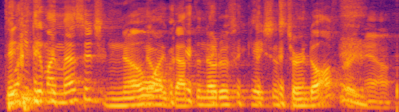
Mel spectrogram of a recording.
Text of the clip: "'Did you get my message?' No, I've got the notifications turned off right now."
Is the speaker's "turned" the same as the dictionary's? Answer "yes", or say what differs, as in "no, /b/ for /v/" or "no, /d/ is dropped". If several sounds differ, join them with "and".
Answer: yes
